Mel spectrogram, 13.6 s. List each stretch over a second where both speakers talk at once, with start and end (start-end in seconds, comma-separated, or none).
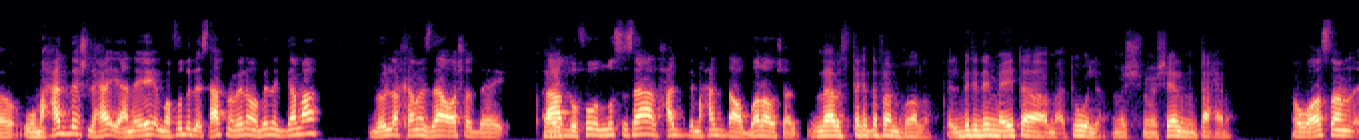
none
